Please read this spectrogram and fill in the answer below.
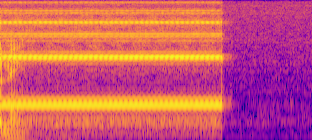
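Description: Emergency Alert System attention signal from a TV: a steady two-tone electronic tone that cuts off abruptly about three-quarters of the way through, announcing an emergency broadcast.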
